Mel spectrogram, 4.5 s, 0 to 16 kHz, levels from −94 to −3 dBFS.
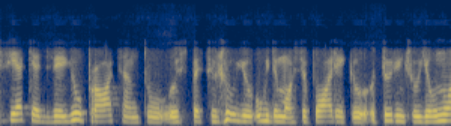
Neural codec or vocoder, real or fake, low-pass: none; real; 14.4 kHz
